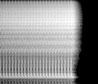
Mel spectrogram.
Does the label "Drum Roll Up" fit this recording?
Yes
